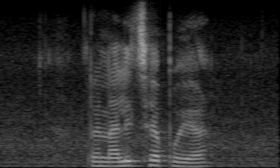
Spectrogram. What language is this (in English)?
Northern Sotho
